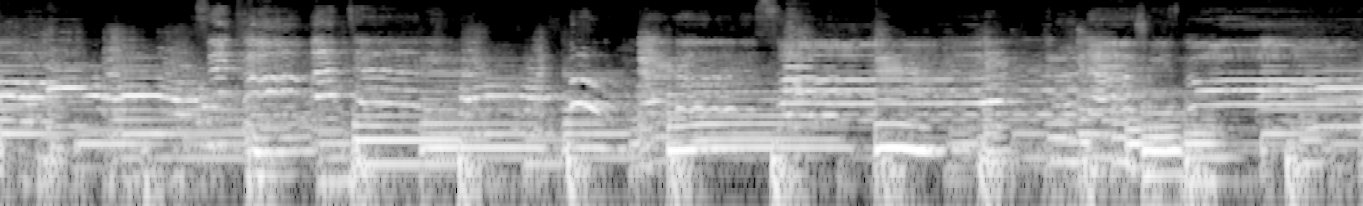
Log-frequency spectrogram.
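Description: Blues band playing live: guitar with a singing line that bends between notes.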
